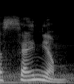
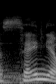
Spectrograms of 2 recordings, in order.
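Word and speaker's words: सैन्यम्: ही चुके हैं कि सैन्य या सैन्यम में ऐ इस अक्षर का शुद्ध उच्चारण करना होता है आवश्यक अर्थात सैन्यम को सैन्यम इस रूप में हमें नहीं उच्चारित करना है क्योंकि संस्कृत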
